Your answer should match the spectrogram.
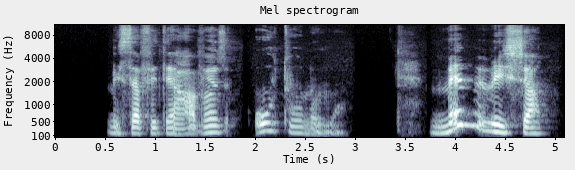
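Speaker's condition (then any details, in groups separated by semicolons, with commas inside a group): Multiple sclerosis; back pain cuts off breathing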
